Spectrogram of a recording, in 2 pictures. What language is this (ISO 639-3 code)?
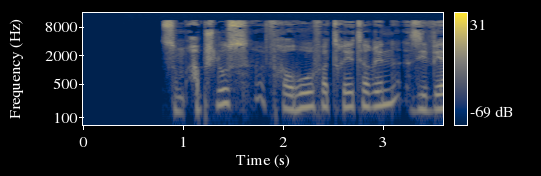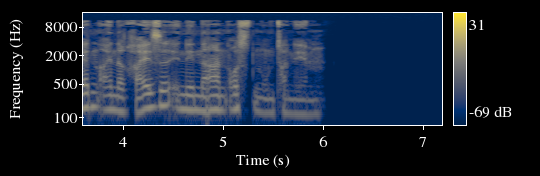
deu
